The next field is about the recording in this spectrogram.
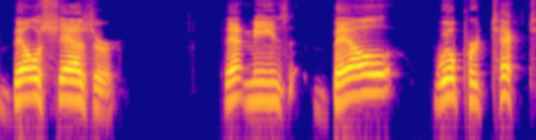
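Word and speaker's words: Belteshazzar: his chaldean name is t is silent and the e is silent belshazzar that means bell will protect him some people pronounce it belt shazar or belt to shazzar and it's the chaldean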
